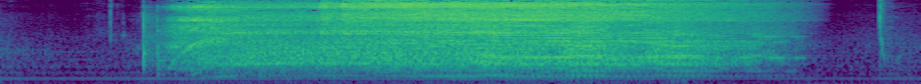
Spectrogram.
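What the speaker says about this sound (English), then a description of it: "Now I gotta grind this weld down to make it look good." An angle grinder grinds down a steel weld on a fabricated firewood bundler in one loud, steady pass of about two and a half seconds. The sound starts abruptly, holds a high whine, then winds down.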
